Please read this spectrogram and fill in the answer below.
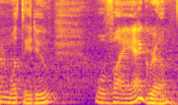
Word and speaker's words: Viagra: what they do well viagra rhymes with Niagara straw strong powerful all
